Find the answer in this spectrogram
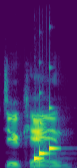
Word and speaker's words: Duquesne: Oh, it's Duquesne.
